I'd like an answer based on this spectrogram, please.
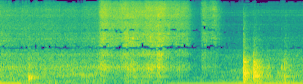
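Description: Milk tea boiling in a stainless steel saucepan over a gas burner: a steady hiss that swells louder for about a second and a half in the middle, with a couple of brief knocks.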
